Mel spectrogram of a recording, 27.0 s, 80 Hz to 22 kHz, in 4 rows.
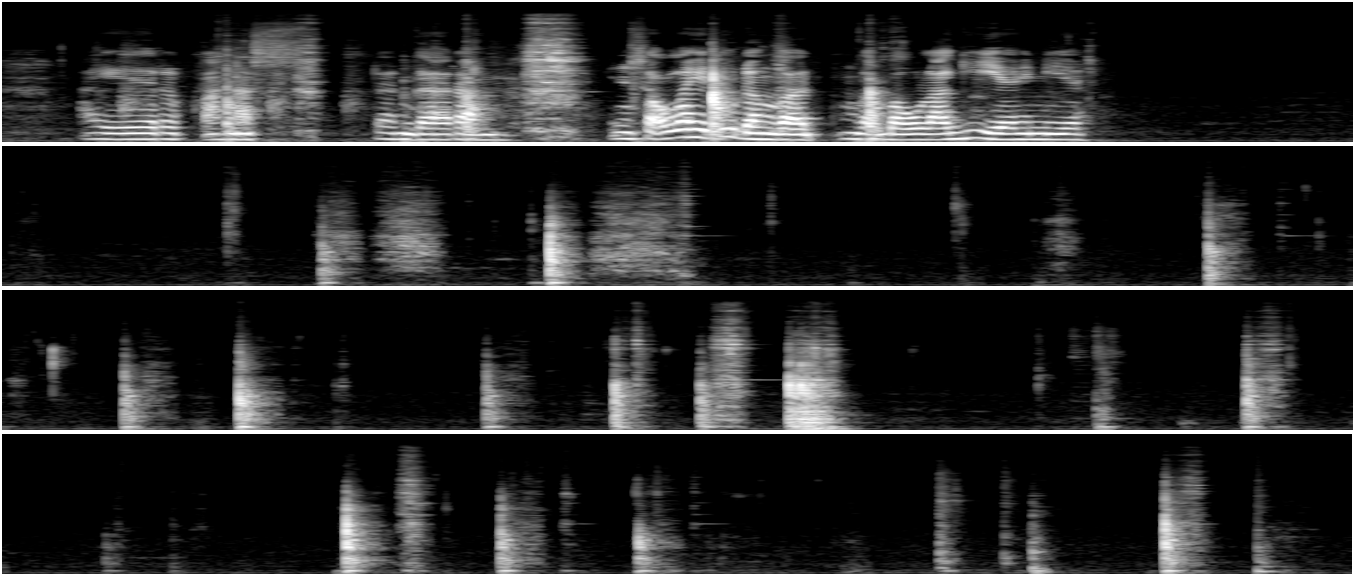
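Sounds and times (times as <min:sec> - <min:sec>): knife chopping on wooden board: 0:08.4 - 0:09.9.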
